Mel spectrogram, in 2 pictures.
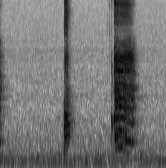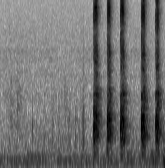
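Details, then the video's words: Lexi, a pet squirrel, finding her voice: a lone chirp and a harsh breathy hiss, then a quick burst of six short sharp chirps in rapid succession. "Lexi the Pet Squirrel fist words"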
